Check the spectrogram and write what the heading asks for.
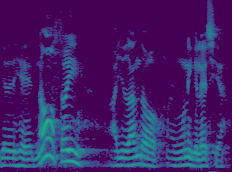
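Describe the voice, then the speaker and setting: A male pastor with a Puerto Rican Spanish accent preaching a sermon and telling his own story, alternating loud emphasis with hushed asides. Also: mid-range voice, expressive, measured pace, in a large hall. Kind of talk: sermon with personal testimony. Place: church sanctuary.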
